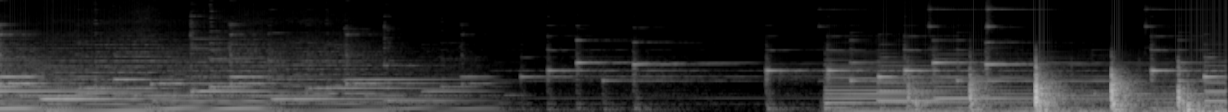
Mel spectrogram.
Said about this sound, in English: When she saw me staring at her, my mouth hanging open, she smiled and raised a delicate hand to knock on the wall.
